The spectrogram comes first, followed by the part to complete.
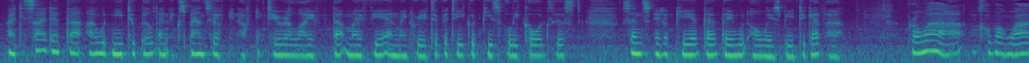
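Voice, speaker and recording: A woman voicing a caring girlfriend in a whispered role-play, soft breathy pillow talk, as if reading her partner to sleep. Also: mid-range voice, a little hiss or hum.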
